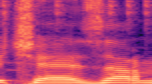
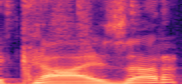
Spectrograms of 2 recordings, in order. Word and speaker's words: Caesar: Attenzione, perché lui dice Cesar, ma in realtà la pronuncia sarebbe Kaiser.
